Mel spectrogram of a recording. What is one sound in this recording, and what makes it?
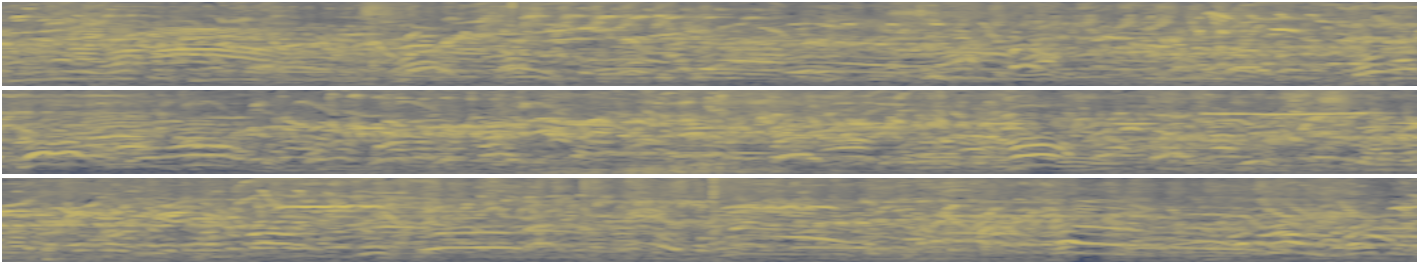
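A songbird sings a rich, varied song close by.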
